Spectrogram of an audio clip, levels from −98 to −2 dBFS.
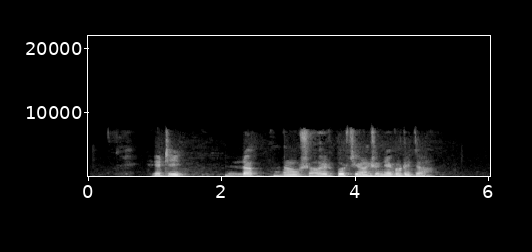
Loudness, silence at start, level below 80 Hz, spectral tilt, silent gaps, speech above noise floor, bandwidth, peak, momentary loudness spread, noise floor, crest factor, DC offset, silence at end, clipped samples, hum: -25 LUFS; 1 s; -60 dBFS; -7 dB/octave; none; 55 dB; 7.8 kHz; -6 dBFS; 12 LU; -79 dBFS; 20 dB; under 0.1%; 0.9 s; under 0.1%; none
